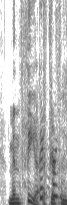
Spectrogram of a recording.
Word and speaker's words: Mencía: And it's pronounced Mencía. It looks like Mencía, but it's pronounced Mencía.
